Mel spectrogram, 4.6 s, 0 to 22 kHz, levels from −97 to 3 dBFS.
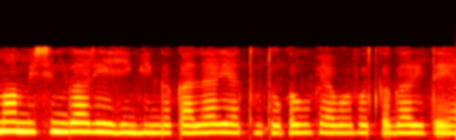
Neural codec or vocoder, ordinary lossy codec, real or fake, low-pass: none; none; real; 5.4 kHz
